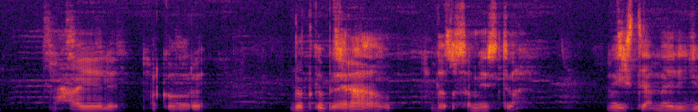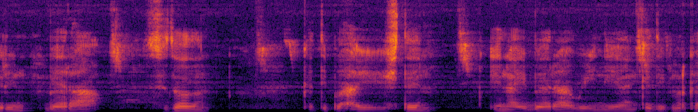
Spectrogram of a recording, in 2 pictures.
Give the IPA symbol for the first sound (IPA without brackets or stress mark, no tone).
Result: m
